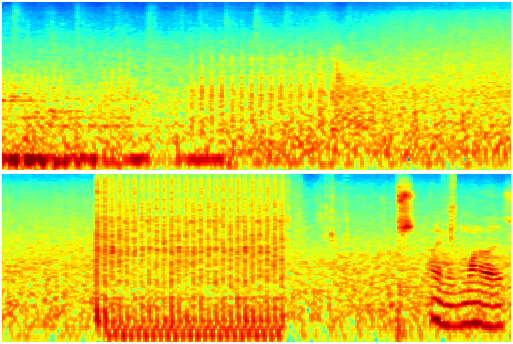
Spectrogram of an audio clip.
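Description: Gunfire in the Battlefield Heroes video game comes as rapid machine-gun bursts over a noisy background. One dense burst rattles for about two seconds, then single sharp shots follow, with a player talking underneath.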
